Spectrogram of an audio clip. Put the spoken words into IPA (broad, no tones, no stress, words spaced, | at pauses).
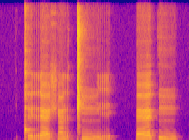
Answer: ǃɪrɛʃæ̃r ǁĩr | ɛkĩ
